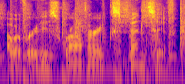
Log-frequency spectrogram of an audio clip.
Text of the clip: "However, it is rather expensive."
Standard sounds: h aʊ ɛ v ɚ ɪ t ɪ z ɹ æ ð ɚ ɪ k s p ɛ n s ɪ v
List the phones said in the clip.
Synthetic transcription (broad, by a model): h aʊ ɛ v ɚ ɪ t ɪ z ɹ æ ð ɚ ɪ k s p ɛ n s ɪ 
